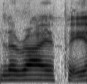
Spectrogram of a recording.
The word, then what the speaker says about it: liriope: I love the way you say liriope. I say liriop, but I mean, I don't suppose it matters, does it?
